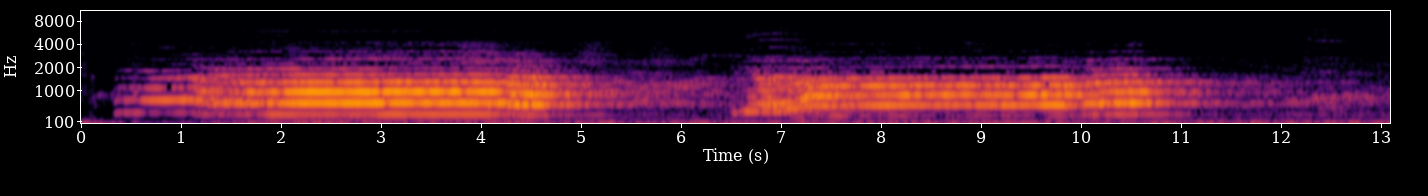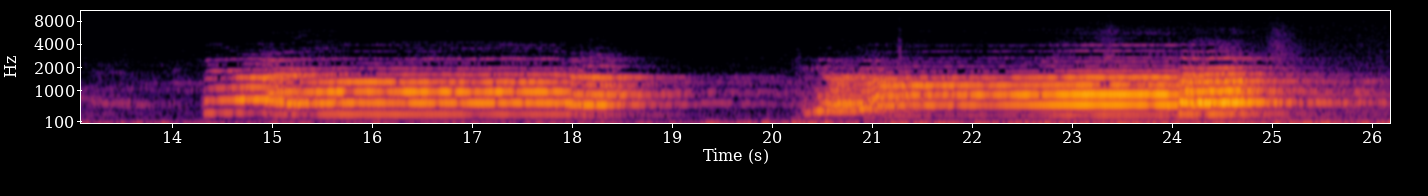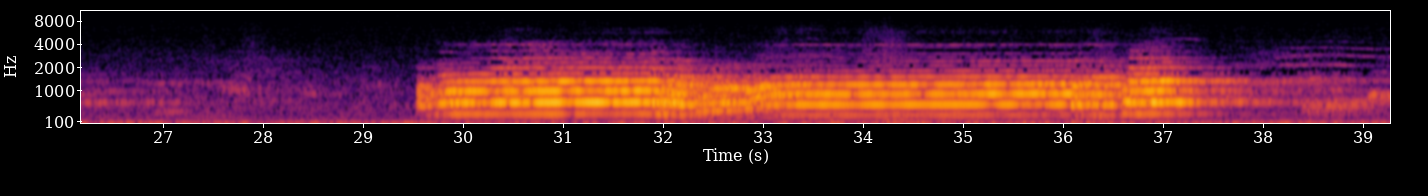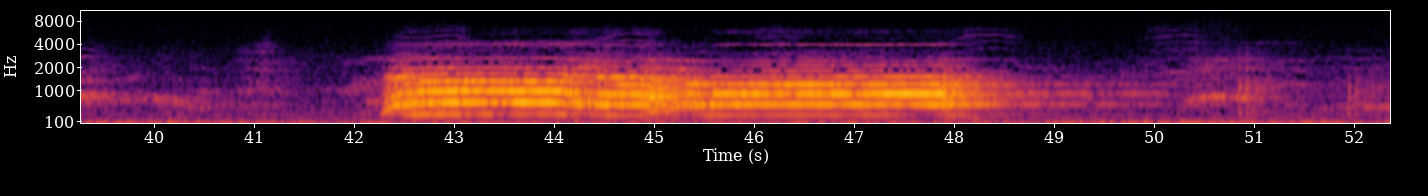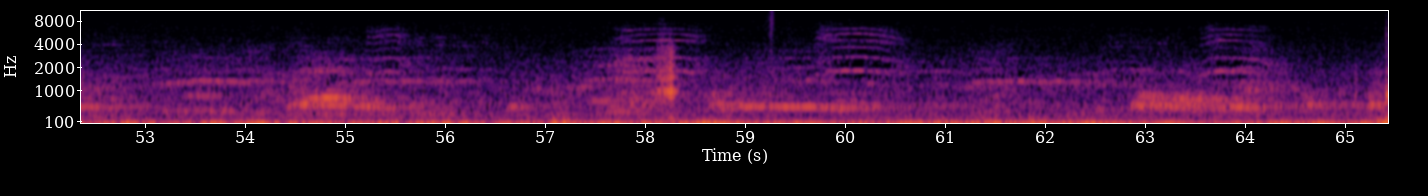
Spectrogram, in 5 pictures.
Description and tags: Call to prayer in Morocco. Recorded with PCM-D50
